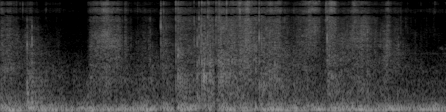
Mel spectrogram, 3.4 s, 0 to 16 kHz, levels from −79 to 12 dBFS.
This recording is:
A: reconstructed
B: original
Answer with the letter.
B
